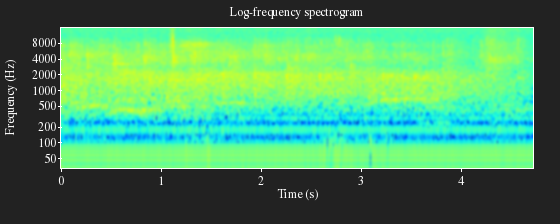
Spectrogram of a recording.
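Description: A church audience applauds for Jesus, a steady dense wash of clapping that holds at an even level for several seconds, with a low electrical hum running underneath and no speech.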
